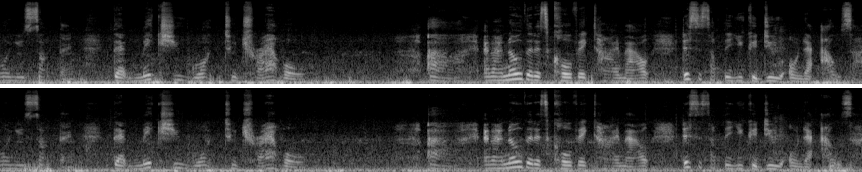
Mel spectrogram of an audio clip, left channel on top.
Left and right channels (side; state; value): both; normal; correlation 0.42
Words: you something that makes you want to travel. And I know that it's COVID time out. This is something you could do on the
